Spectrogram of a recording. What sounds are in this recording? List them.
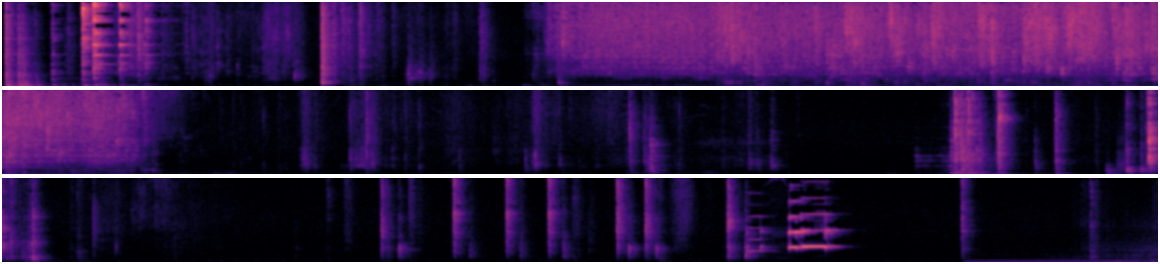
cutlery and dishes, footsteps, light switch, running water, microwave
